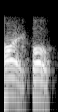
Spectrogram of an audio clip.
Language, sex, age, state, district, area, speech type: Assamese, male, 30-45, Assam, Kamrup Metropolitan, rural, conversation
